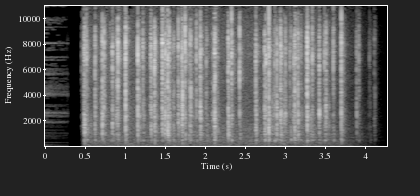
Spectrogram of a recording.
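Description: Typing sound effect, a rapid, irregular clatter of typewriter-like key clicks. It starts about half a second in after a brief silence and lasts about three and a half seconds.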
